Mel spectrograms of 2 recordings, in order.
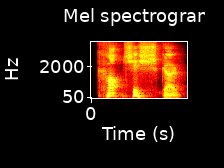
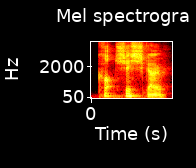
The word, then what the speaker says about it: Kosciuszko: Kosciuszko? No, that's not how you pronounce it. Kosciuszko. It's got to be because an SZ is sh.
